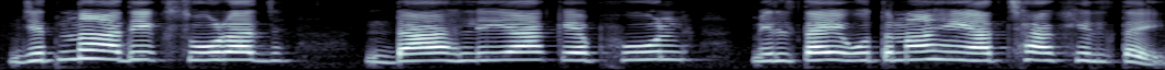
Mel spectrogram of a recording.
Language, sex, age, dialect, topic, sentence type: Magahi, female, 18-24, Western, agriculture, statement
